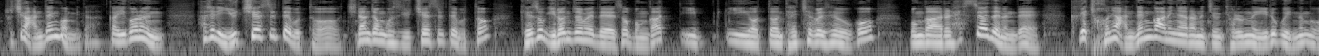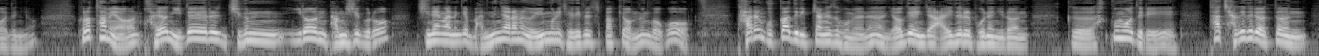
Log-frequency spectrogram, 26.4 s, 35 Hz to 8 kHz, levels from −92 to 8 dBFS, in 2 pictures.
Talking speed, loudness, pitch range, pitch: 390 characters per minute, -16 LUFS, 120-160 Hz, 135 Hz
